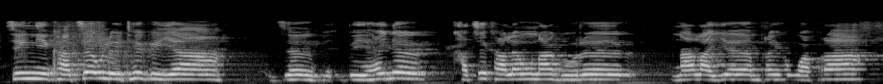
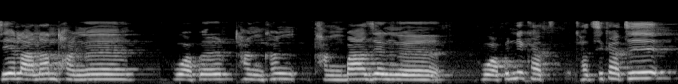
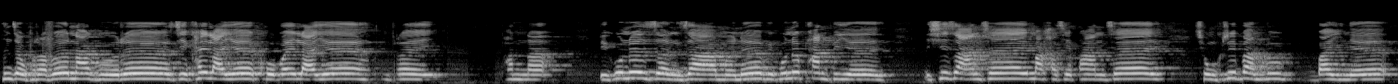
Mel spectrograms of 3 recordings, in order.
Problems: none marked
